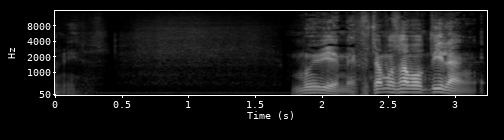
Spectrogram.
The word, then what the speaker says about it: Bob Dylan: Bob Dylan. A ver, señor catedrático, pronuncia conmigo. Bob Dylan. Bob Dylan, eso es.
